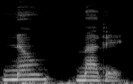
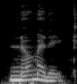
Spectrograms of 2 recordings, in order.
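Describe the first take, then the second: First: Slow No, pause, madic; slow broken-down reading. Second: Said in the usual way. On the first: Shown as a demonstration. Teacher modelling nomadic for students, slowly in pieces. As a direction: sound out Nomadic slowly with a break inside. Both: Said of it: "Cô giáo đọc chậm nhá".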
